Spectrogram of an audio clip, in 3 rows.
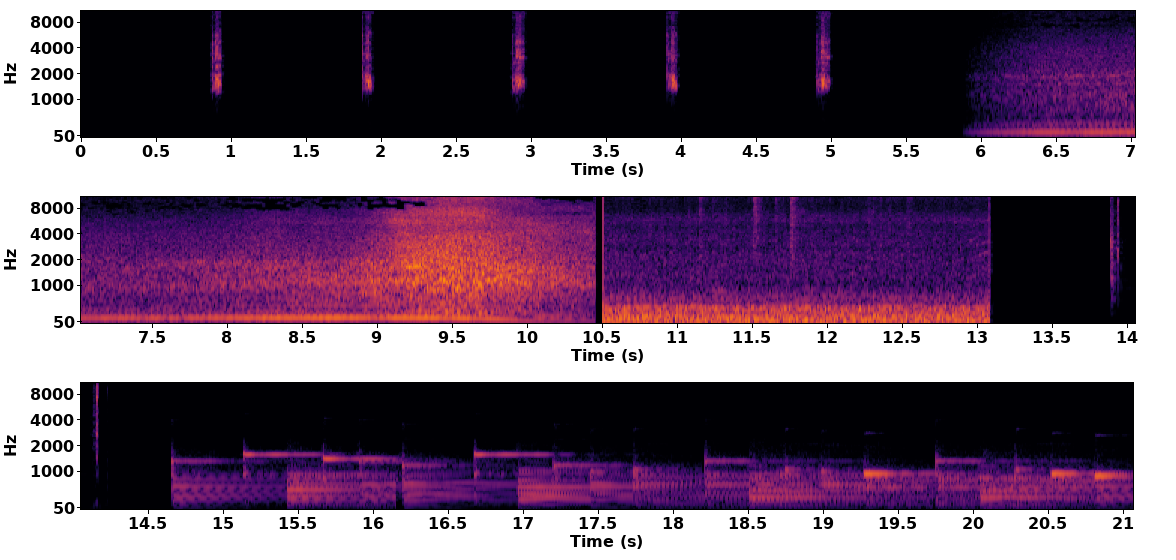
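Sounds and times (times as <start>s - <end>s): engine-like hum passing by: 5.9s - 13.1s
loud low rumble: 10.5s - 13.1s.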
